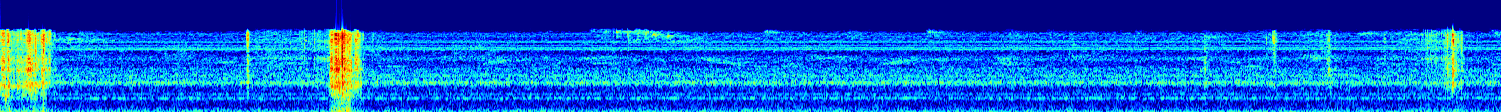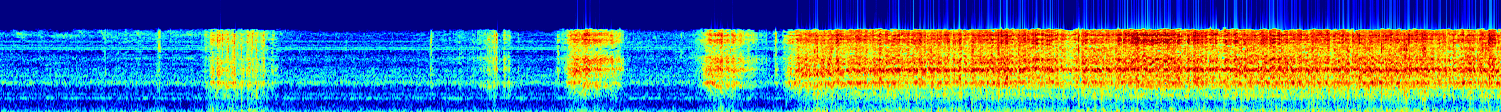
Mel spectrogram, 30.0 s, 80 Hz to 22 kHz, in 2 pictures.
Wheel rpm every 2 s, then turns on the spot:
10, 10, 0, 0, 0, 0, 0, 0, 10, 0, 10, 70, 160, 160, 160.
0-2 16-18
